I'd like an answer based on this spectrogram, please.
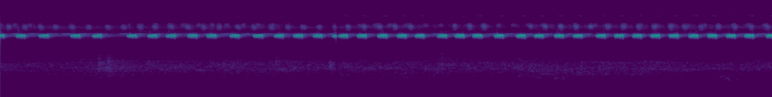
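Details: Under a persimmon tree at sunset, crickets give rapid shrill chirps, about three and a half per second, steady throughout, with a faint lower hum and an occasional soft tap.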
